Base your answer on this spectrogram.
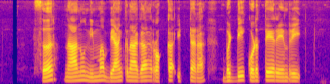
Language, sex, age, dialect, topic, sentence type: Kannada, male, 25-30, Dharwad Kannada, banking, question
